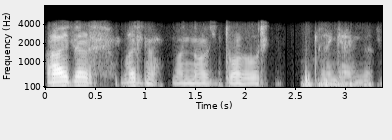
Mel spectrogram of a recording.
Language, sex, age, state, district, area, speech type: Kannada, male, 45-60, Karnataka, Bagalkot, rural, conversation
